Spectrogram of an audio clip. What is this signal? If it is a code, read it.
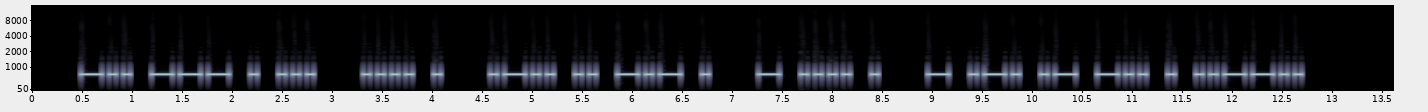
Morse code, heard as a keyed tone, about 17 wpm, 700 Hz. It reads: DOES HE LIKE THE TRADE?
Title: Sentences from Top 1000 Words - Review Part 4 - 17wpm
